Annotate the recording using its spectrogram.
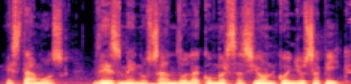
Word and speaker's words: USAPEEC: Yusapik se escribe U-S-A-P-E-E-C.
